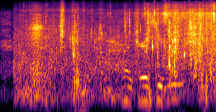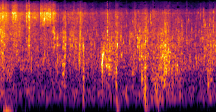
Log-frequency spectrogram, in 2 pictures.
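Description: Shallow brook water sloshing and splashing irregularly as a dog and a person wade through it.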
